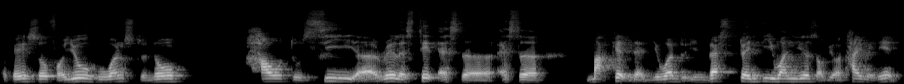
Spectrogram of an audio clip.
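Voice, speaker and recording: A man's voice: mid-range voice, normal speed, warm tone, poor audio. A man in his forties with a Malaysian accent, giving an informal seminar presentation in a chatty way, repeating words and checking in with "okay". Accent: Malaysian English. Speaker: workshop presenter and real estate agency founder.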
